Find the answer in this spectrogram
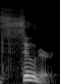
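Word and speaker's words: Souter: Elder gave us suder David suder or saer depending on how you want pronounce his name he's no longer on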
